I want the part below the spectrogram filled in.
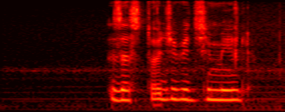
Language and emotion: Russian, sad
